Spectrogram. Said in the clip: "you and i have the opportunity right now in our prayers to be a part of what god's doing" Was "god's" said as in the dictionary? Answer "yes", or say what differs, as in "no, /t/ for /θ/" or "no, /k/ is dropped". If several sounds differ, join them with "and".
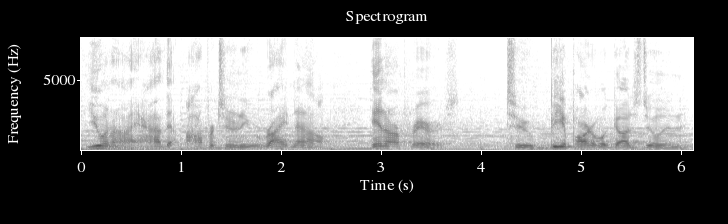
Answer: yes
